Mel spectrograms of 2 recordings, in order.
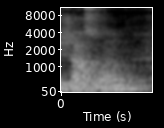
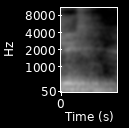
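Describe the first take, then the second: First: The name is pronounced the French way. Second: The name is pronounced the English way. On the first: "en français, on toujours écrit" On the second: "en anglais"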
